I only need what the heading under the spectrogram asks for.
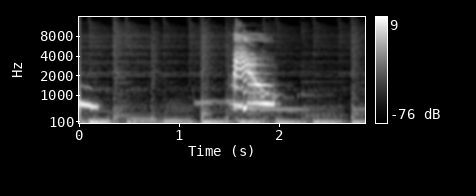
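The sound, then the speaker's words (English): A person imitates a cat with one loud, drawn-out meow midway through, over a low, steady rhythmic thumping in the background. “I forgot for a second. I thought I was a cat.”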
